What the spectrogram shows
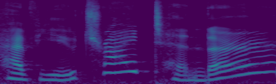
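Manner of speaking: put-on terrible, swooping, sing-song girl voice. Retelling what a girlfriend asked, a terrible impression of a friend. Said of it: "that's probably a terrible impression of them".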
